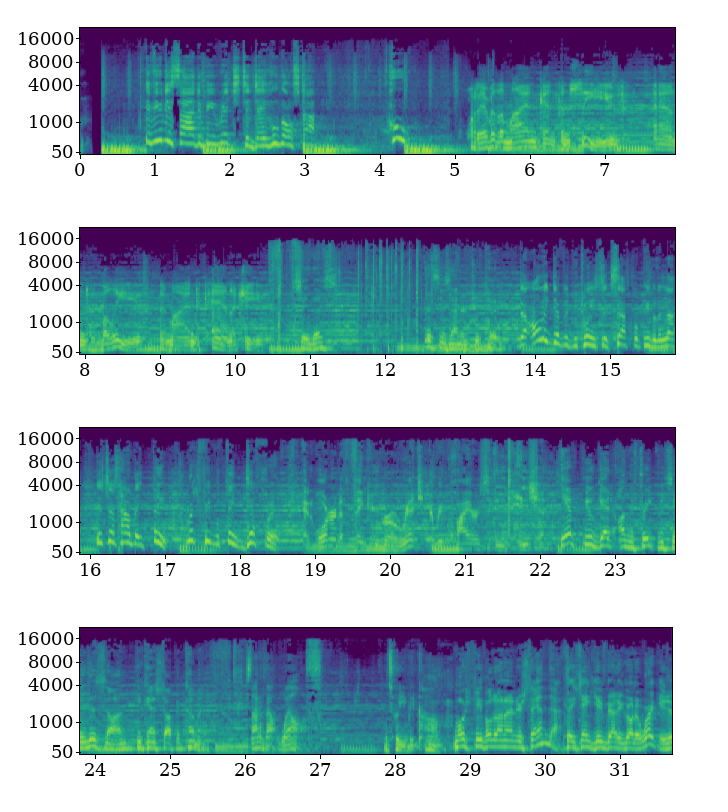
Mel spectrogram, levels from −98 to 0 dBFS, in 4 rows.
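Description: Gain pumping runs throughout: background noise swells between loud sounds and ducks by around 15 dB under each, likely from excessive input gain hitting a fast limiter, leaving a flattened waveform envelope.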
